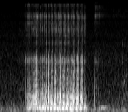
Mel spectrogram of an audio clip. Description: Biga the pug sleeping and snoring ❤️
